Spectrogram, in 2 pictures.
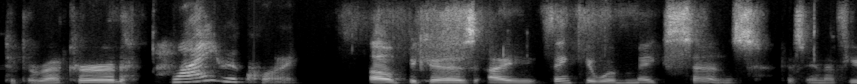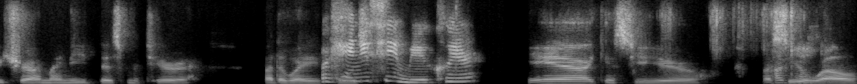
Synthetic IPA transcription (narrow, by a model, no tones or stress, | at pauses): tʰekəɹɛkʰə˞d̥waɪɹɨkʰɔ̰ɹd̥̚ | oʊbɨkʰʌzaɪθɪ̃ŋkɨt̚wəd̚meɪksɛ̃nskʰʌz̥ɪ̰̃nɨfjʉt͡ʃə˞aɪmaɪnit̪̚ðɪsmɨtʰɪɹiɨ | b̥aɪðəweɪb̥ʌkʰɨ̃njɨsiɨ̃mbiɨkʰl̥ɪɹ | jæaɪkʰɨ̃nsijʉaɪsijəwɛlˠ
